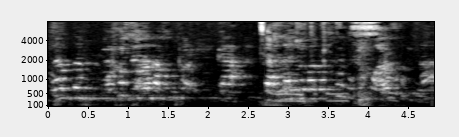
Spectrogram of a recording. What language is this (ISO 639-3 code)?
kat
